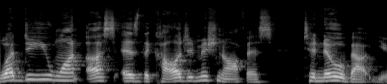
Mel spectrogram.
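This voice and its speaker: An ordinary speaking voice with an American accent and ordinary pitch variation. The recording is very clean, with a silent background. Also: man. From US East Coast. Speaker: college admissions director. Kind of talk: interview.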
